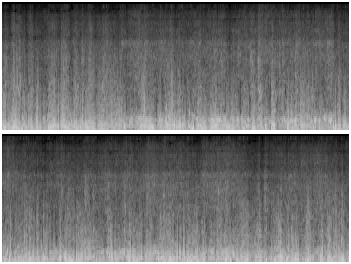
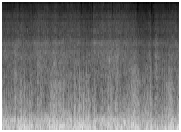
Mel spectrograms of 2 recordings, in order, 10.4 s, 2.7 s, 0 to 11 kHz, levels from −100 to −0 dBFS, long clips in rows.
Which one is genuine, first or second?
second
